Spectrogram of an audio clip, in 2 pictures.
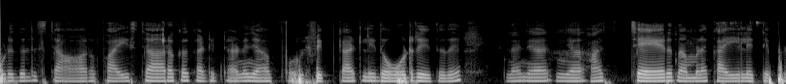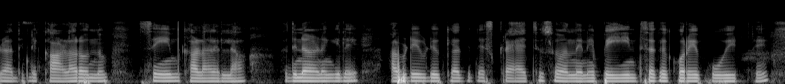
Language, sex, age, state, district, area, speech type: Malayalam, female, 18-30, Kerala, Kannur, rural, spontaneous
